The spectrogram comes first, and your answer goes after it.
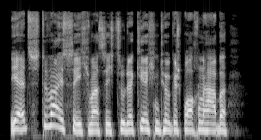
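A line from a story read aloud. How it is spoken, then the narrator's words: Bride's furious cry. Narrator (German): rief die Braut und geriet in den größten Zorn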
